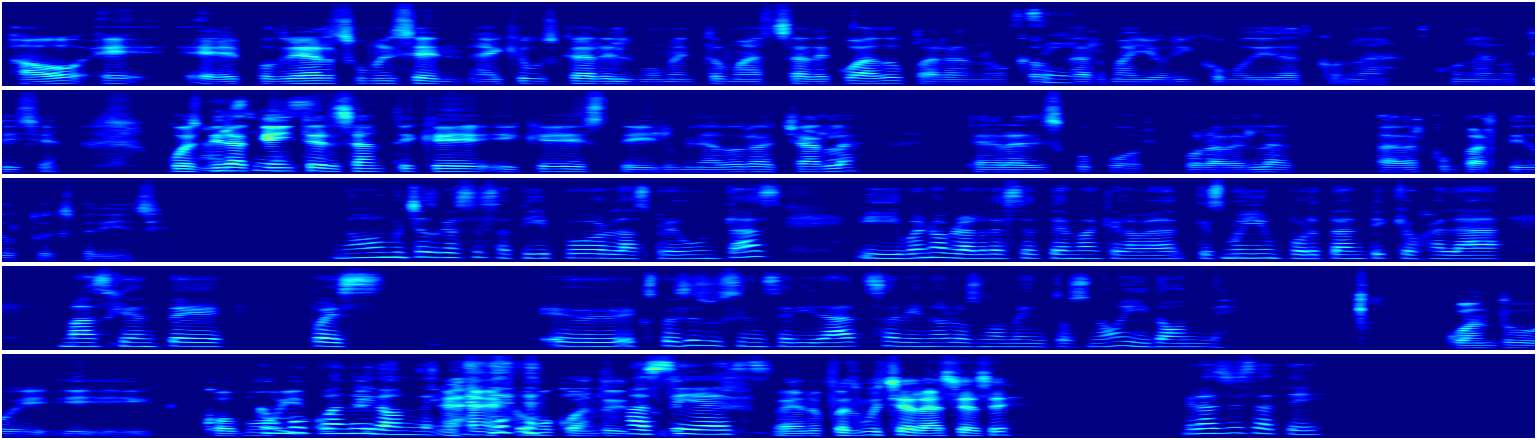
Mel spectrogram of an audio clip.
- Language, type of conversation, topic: Spanish, podcast, Qué haces cuando alguien reacciona mal a tu sinceridad
- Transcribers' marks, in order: other background noise; chuckle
